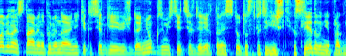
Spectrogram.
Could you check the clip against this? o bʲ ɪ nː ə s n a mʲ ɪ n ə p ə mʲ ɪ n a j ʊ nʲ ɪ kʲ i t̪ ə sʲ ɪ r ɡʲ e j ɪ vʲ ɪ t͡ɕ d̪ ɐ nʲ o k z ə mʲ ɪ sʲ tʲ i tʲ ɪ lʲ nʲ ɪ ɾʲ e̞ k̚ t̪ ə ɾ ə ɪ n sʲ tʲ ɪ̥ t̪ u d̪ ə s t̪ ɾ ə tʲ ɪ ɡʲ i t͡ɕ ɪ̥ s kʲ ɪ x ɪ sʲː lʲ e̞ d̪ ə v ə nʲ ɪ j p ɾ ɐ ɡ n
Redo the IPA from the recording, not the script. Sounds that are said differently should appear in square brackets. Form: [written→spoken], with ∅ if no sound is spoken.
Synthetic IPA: o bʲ ɪ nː ə s n a mʲ ɪ n ə p ə mʲ ɪ n a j ʊ nʲ ɪ kʲ i t̪ ə sʲ ɪ r ɡʲ e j ɪ vʲ ɪ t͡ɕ d̪ ɐ nʲ [o→u] k z ə mʲ ɪ sʲ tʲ i tʲ ɪ lʲ [nʲ→dʲ] ɪ ɾʲ e̞ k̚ t̪ ə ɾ ə ɪ n sʲ tʲ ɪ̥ t̪ u [d̪→t̪] ə s t̪ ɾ ə tʲ ɪ ɡʲ i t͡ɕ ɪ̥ s kʲ ɪ x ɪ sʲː lʲ e̞ d̪ ə v ə nʲ ɪ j p ɾ ɐ ɡ n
